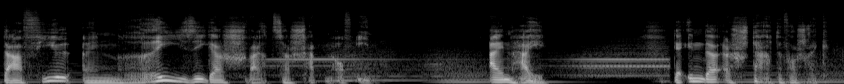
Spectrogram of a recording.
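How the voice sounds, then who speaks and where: A man narrating a 1970s adventure radio play in a theatrical, deliberate storytelling style. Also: sits low, sing-song, vocal fry, faint music behind.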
